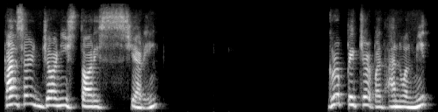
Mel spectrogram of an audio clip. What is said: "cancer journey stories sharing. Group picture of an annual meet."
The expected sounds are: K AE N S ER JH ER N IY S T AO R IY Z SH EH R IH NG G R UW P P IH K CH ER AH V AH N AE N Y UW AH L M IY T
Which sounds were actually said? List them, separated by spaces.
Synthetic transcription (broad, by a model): K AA N S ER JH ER N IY S T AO R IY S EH R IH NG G R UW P P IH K CH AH P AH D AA N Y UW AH L M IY T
